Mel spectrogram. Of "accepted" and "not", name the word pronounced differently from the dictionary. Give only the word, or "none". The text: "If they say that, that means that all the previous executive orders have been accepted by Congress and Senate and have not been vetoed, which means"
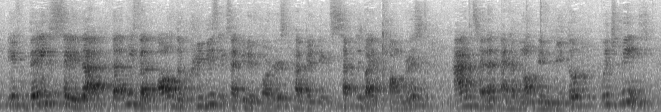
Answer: none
